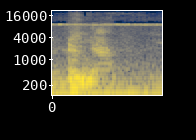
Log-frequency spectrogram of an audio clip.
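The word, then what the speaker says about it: gnu: It's actually new. It's spelled G and U.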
